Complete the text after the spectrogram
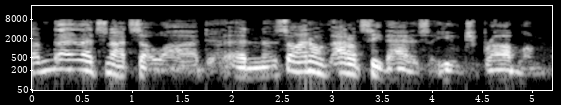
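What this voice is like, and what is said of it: Usual voice. Nothing is said of it.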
